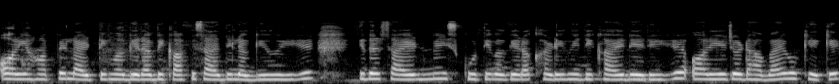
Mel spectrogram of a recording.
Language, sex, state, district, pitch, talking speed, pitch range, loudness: Hindi, female, Delhi, New Delhi, 235 Hz, 205 wpm, 225-250 Hz, -16 LUFS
